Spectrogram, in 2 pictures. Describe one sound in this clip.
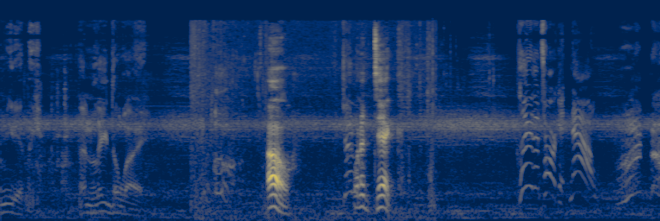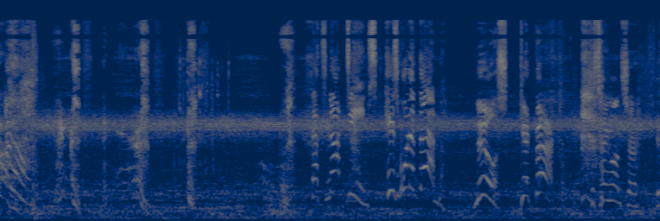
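A man speaks sharply, close by.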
